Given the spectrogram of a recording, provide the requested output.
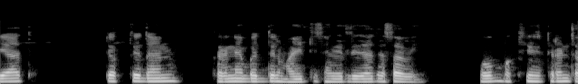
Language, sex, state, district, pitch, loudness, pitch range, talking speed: Marathi, male, Maharashtra, Sindhudurg, 140 Hz, -18 LUFS, 130-145 Hz, 125 wpm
